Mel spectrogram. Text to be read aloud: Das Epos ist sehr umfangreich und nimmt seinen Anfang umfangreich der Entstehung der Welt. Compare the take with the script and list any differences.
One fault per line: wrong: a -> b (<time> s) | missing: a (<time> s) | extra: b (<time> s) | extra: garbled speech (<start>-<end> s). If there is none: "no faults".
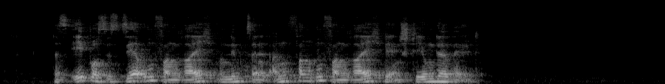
no faults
